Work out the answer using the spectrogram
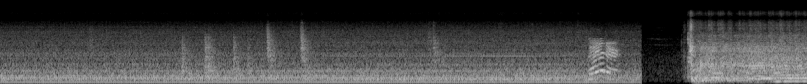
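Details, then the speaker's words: Abandoned twin-turbo 12V71 Detroit Diesel generator, just revived and running. Steady diesel drone, then a brief whirring chatter as the starter engages while the engine runs after the switch is hit, and the engine cuts out. "that tried to start dude that engaged the starter while it was running you know what i'm saying"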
